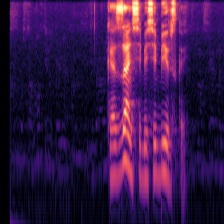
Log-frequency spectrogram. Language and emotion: Russian, angry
